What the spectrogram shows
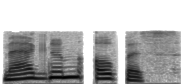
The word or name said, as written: magnum opus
